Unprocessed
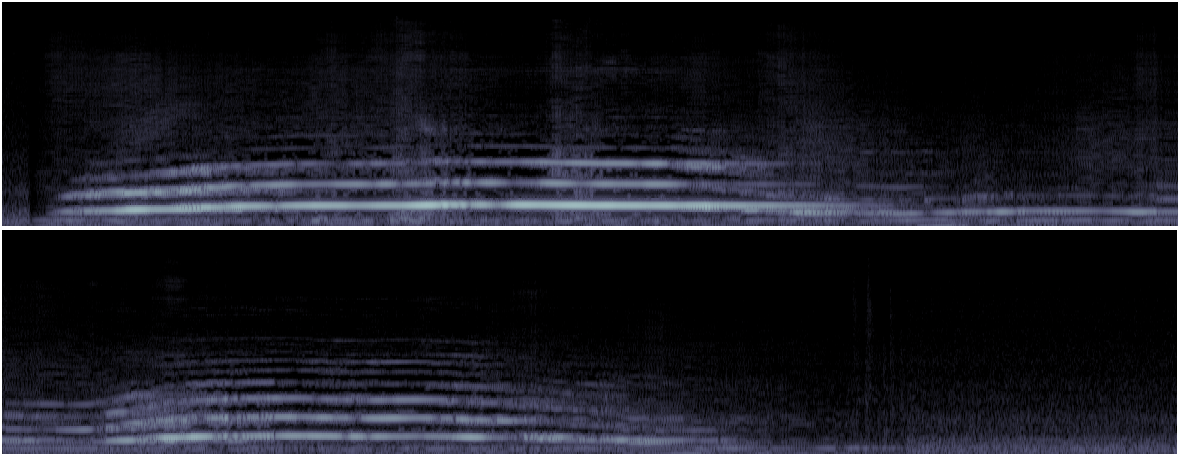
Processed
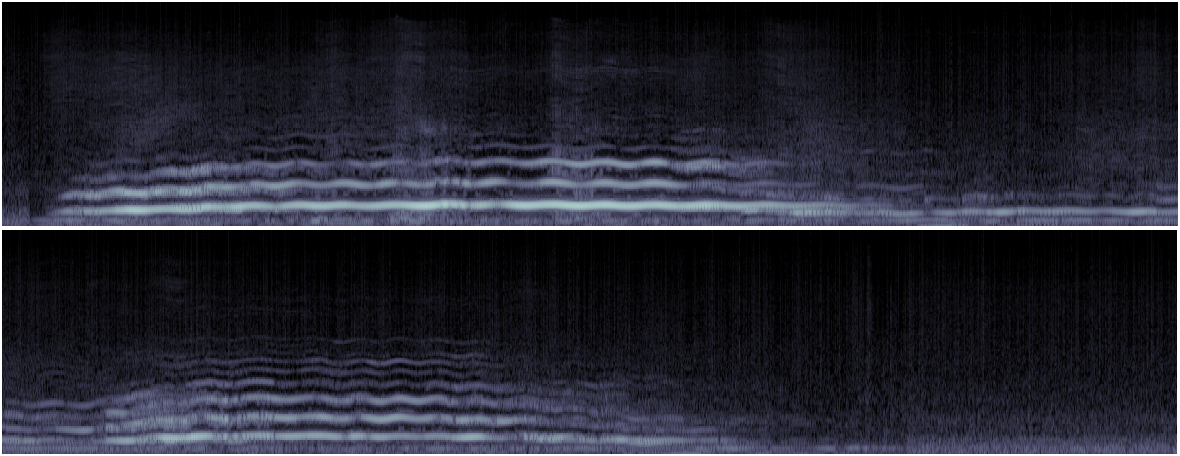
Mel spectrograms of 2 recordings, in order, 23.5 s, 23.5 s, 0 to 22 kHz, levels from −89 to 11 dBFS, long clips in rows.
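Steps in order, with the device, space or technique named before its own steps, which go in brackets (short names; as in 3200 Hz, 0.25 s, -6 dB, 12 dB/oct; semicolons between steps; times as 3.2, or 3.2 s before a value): vinyl LP (wow and flutter; crackle 130/s -47 dBFS; pink noise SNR 44 dB); gain +5 dB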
